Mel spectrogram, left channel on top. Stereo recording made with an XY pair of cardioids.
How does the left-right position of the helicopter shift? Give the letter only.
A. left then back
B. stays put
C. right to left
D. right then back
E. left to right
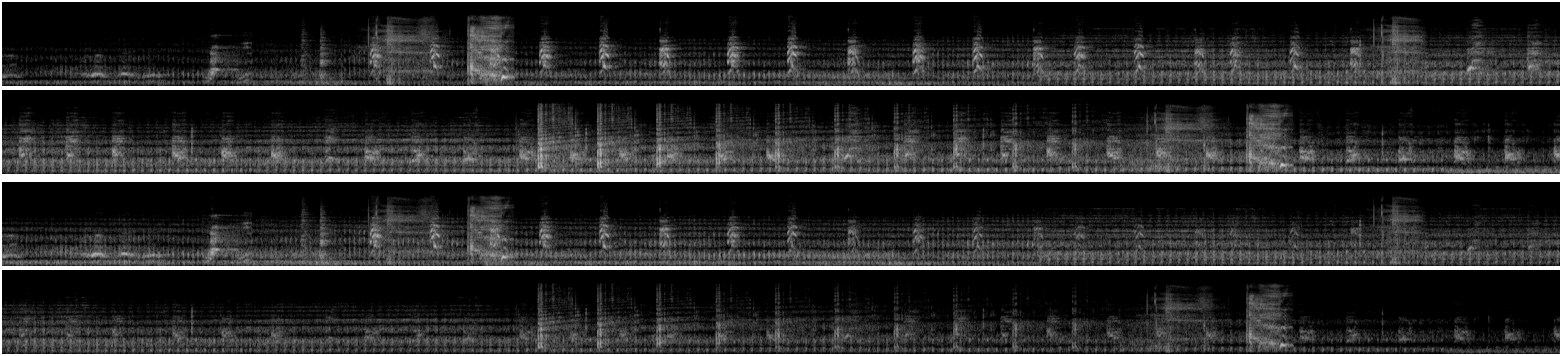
C.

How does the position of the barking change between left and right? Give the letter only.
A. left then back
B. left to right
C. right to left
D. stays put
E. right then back
C.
